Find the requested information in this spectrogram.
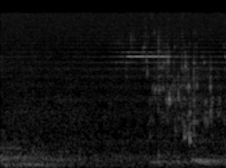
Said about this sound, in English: I'm just going to pour a glass of water.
